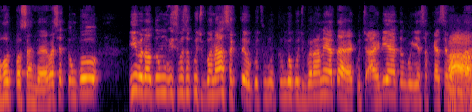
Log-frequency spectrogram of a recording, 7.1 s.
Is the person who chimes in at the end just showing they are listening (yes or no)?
no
